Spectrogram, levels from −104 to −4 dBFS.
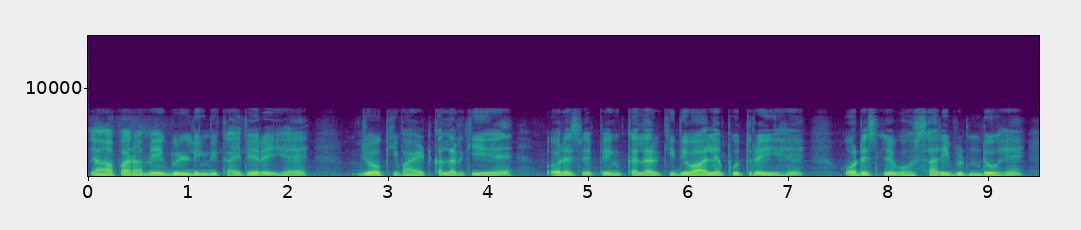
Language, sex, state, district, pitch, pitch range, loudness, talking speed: Hindi, male, Maharashtra, Solapur, 130 Hz, 125-135 Hz, -23 LUFS, 190 wpm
